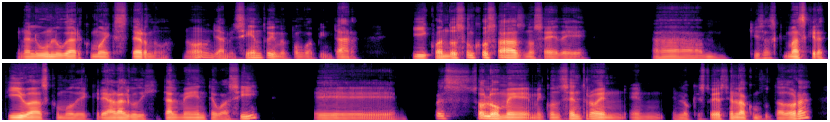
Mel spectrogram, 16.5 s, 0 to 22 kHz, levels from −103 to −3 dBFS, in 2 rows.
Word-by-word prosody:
en 100 - -7
algún 100 +2 +3
lugar 100 -1 +3
como 105 -2 -3
externo, 95 -2 -1
¿no?, - - -7
ya - - -7
me - - -16
siento 65 +1 -4
y - - +1
me - - -8
pongo 90 0 -12
a 75 - -16
pintar, - - -6 0.5
y 100 -1 0
cuando 115 - +2
son 145 - -3
cosas, 125 -6 +4
no 95 - -7
sé, 95 +1 -4
de, 80 -2 -9 0.6
am, 95 -2 -8 0.2
quizás 95 -1 -12
más 105 0 +4
creativas, 100 0 +5
como 90 -2 -7
de 90 -2 -8
crear 100 +4 +1
algo 100 0 +3
digitalmente 100 +2 -3
o 90 - -5
así, 150 +10 -3 0.5
eh, 90 -1 -7 0.3
pues, 155 -1 -6
solo 150 - +5
me 100 -4 +3
me 95 -1 -8
concentro 125 +5 0
en 95 -4 0
en 90 -2 -13
lo 90 -1 -12
que 85 - -32
estoy 85 - -1
haciendo 115 - -3
en - - +5
la - - -10
computadora 95 - 0
100 Hz, 170 wpm, -25 LUFS, 90-105 Hz, 0.6 s, creativas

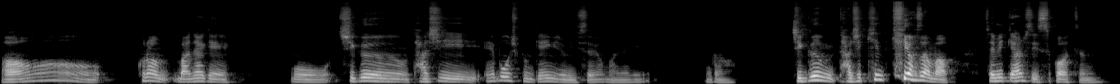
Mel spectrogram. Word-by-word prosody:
아. 130 - -2 0.4
그럼 165 -4 -1
만약에 125 -3 -2 0.6
뭐 110 -2 -5
지금 140 -6 0
다시 130 -4 -4
해보고 180 +3 -2
싶은 145 -7 -9
게임이 135 -1 -4
좀 110 -2 -5
있어요? 105 +3 -8
만약에 105 0 -11 0.6
그니까 100 0 -12 0.5
지금 165 +1 +4
다시 150 +2 -2
키 225 +7 +2
키워서 210 - +8
막 105 -4 +1 0.2
재밌게 155 0 +2
할 165 +2 +4
수 150 - -7
있을 115 - -5
것 - - +3
같은. 110 -1 -6
130 Hz, 255 characters per minute, -23 LUFS, 110-155 Hz, 0.6 s, 키워서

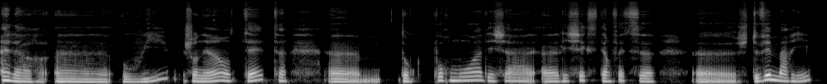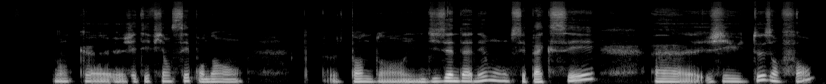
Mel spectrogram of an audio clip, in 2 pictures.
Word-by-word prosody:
Alors, 135 -9 +3
heu, 125 -3 +1
oui, 130 - -1
j'en 145 -3 +1
ai 135 - +3
un 150 +5 +3
en 165 -2 +2
tête. 175 +1 0 0.5
Hem, 125 - +2 0.2
donc 145 -2 +2 0.2
pour 175 0 0
moi 180 +3 +2
déjà, 80 - 0
heu, 135 +1 +2
l'échec, 140 -9 -2
c'était 150 - -1
en 140 - -4
fait, - - -2
ce 135 -1 -1 0.4
heu, - - +2
je - - -8
devais 190 +10 +7
me 205 - +6
marier, 155 +1 +1 0.7
donc, 70 -1 -4
heu, 70 - 0 0.3
j'étais 135 - -4
fiancée 140 +2 -2
pendant 125 -2 -1 0.8
p-p 145 - -10
pendant 65 - 0
une 60 - -1
dizaine 140 +4 +5
d'années, 150 +2 +3
on 175 -5 0
s'est - - -3
pacsé. 205 - +1 0.6
Heu, 130 - +1
j'ai 125 +6 -2
eu 135 -1 -1
2 195 -1 +2
enfants. 175 - -2
135 Hz, 150 wpm, -23 LUFS, 125-160 Hz, 0.8 s, devais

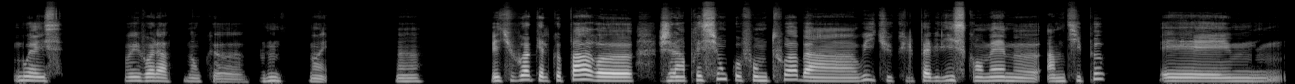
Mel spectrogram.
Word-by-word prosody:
Ouais, 180 -2 0
s 160 - 0 0.6
Oui, 175 +1 -2
voilà. 165 -3 0
Donc, 145 -2 -12
heu 120 -3 -8
mmh 150 +4 -6
mh, 170 - -4 0.3
oui. 135 -3 -4 0.7
Mmh 145 - -7
mh. 145 0 -5 0.8
Mais 170 - +2
tu 185 - -3
vois, 215 +3 +4
quelque 190 -2 -2
part, 220 0 +5
heu, 170 -1 +8 0.3
j'ai 175 +3 +4
l'impression 200 +7 +3
qu'au 195 -5 -4
fond 185 0 -2
de 175 - -2
toi, 220 +4 0
ben, 155 -3 +1
oui, 205 +3 -5
tu 175 -2 -7
culpabilises 165 +4 +1
quand 170 0 -3
même, 175 0 +1
heu, 150 -2 -3
un 150 +1 -1
petit 180 +4 -3
peu. 255 - -5 0.5
Et, 155 -1 +1
mmh, 155 -1 -6
170 Hz, 160 wpm, -22 LUFS, 155-180 Hz, 0.8 s, heu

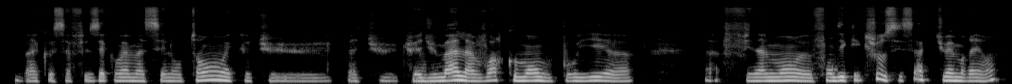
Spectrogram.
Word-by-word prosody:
bah 155 -4 -7
que 160 - -8
ça 160 +1 -6
faisait 160 +2 -4
quand 170 - -7
même 165 0 +1
assez 160 0 -2
longtemps 185 +5 +1
et 175 - +2
que 175 -2 -10
tu 155 -1 -10 0.2
bah, - - -8
tu 160 -2 -12
tu 155 - -6
as 155 - +2
du 155 +1 0
mal 185 +3 +6
à 160 - +2
voir 175 +5 -2
comment 175 0 +3
vous 160 -2 -1
pourriez, 165 +2 0
heu, 155 0 -3 0.8
heu, 180 - -7
finalement, 170 0 +1
heu, 160 -1 0
fonder 170 +3 +2
quelque 190 +2 -6
chose? 225 -8 +1
C'est 180 -4 -5
ça 210 +4 -2
que 210 - -20
tu 180 - +1
aimerais 165 -2 +3
hein? 190 +8 -3
165 Hz, 205 wpm, -24 LUFS, 160-180 Hz, 0.8 s, mal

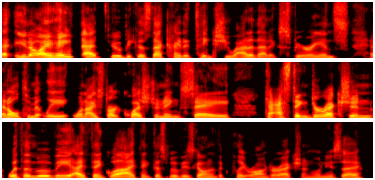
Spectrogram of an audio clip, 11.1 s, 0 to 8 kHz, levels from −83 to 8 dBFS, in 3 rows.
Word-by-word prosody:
I 205 - +5
you 205 +4 -2
know, 250 -3 +6
I 210 0 +9
hate 220 +3 +5
that 140 -1 +6
too, 190 -1 -1
because 145 -2 -6
that 155 0 +1
kind 215 -2 -5
of - - -5
takes 160 -2 -7
you 125 -4 -7
out - - 0
of 115 - -2
that 100 -3 -4
experience, 140 - -8 0.2
and, - - +2
ultimately, 160 -3 0
when 135 0 -3
I 135 +2 +3
start 150 +1 -2
questioning, 140 -1 -2
say, 115 -2 0 0.4
casting 165 -3 +2
direction 175 +2 +3
with 175 +2 +1
a 180 - +2
movie, 185 +3 +2
I 140 - +4
think, 140 -3 -6
"Well, 125 -2 +5
I 115 +2 +4
think 125 -3 -13
this 120 -3 -10
movie 115 -2 -7
is 105 - -12
going 110 -2 -4
in 105 - -12
the - - -14
complete 110 -5 -11
wrong 95 -1 -5
direction," 85 -1 -8
wouldn't 90 +1 -14
you 95 - -12
say? 95 +1 -4
140 Hz, 250 wpm, -25 LUFS, 115-170 Hz, 0.4 s, I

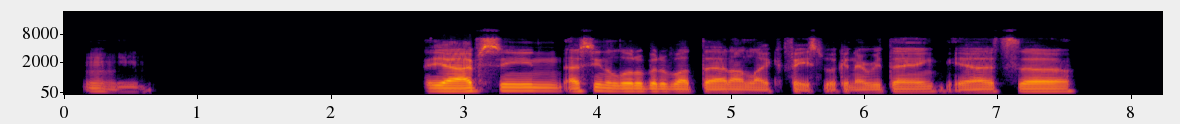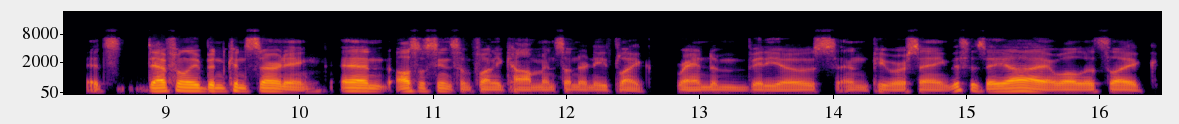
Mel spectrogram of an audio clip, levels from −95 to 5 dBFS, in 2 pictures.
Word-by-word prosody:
Mhm. 85 -6 -13 2.1
Yeah, 110 -1 +7
I've 110 0 +6
seen 125 -2 +2
I 105 - +2
seen 120 +2 +1
a 110 - 0
little 105 0 +3
bit 105 0 0
about 95 -2 -1
that 90 +1 0
on, 90 -1 -2
like, 80 -3 -6
Facebook - - -6
and 80 - -6
everything, 95 +3 -4
yeah, 85 +2 -2
it's, 90 - -7
uh 100 0 +2 0.8
it's - - -6 0.2
definitely 115 +1 +6
been 110 0 +1
concerning, 105 - +1
and 110 -3 +4
also 105 +1 +3
seen 105 0 -2
some 80 - -7
funny 85 -1 -3
comments 80 0 -5
underneath, 80 -1 -7
like, - - -3 0.2
random 80 0 -5
videos 75 0 -3
and 80 -1 -10
people 80 -3 -4
are 80 - -2
saying, 75 -1 -3
"This - - -4
is - - -4
AI," 105 -1 +4
well, 85 0 +1
it's 85 - -6
like 85 -1 +1
95 Hz, 155 wpm, -25 LUFS, 80-110 Hz, 2.1 s, Yeah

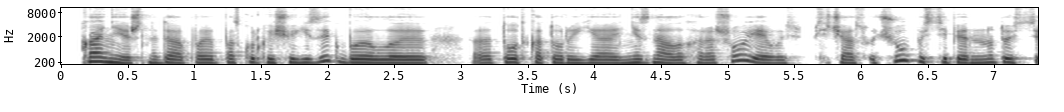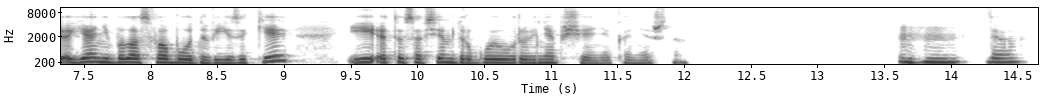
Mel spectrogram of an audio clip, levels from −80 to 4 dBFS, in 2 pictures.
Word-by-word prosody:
Конечно, 190 -9 +3
да, 180 -1 +1
п 185 +2 -1
поскольку 200 +2 -2
еще 200 +2 0
язык 220 +8 -1
был, 190 -3 +4
э, 175 -1 +4 0.3
э, 185 - -3
тот, 205 -2 +3
который 185 -2 -1
я 175 0 0
не 175 +3 +1
знала 175 -2 0
хорошо, 180 - -3
я 220 -9 +3
его 170 -1 -1
и - - -6 0.2
сейчас 170 -1 -5
учу 275 - +1
постепенно. 210 - 0
Ну, 200 - -1
то 210 - +4
есть, 210 +1 -5
я 215 +4 +3
не 220 -1 +2
была 205 +1 +3
свободной 195 -4 +1
в - - -10
языке. 190 - -2 0.4
И 200 +2 +1
это 200 +2 0
совсем 210 0 -1
другой 190 -1 +1
уровень 185 -1 0
общения, 155 -3 -8
конечно. 165 +4 -11 1.6
Мгм, 210 0 0 0.2
да. 220 0 -4
190 Hz, 160 wpm, -23 LUFS, 180-210 Hz, 1.6 s, был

